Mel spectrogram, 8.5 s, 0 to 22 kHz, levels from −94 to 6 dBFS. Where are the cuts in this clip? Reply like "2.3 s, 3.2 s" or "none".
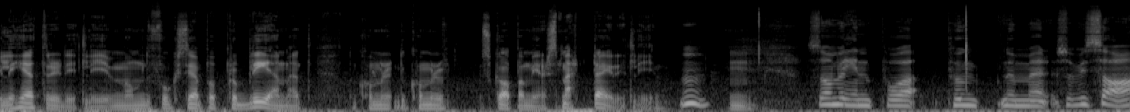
2.9 s, 6.3 s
